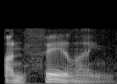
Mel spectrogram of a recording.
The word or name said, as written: unfailing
